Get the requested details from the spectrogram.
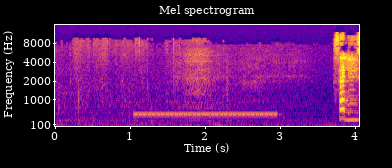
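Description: A phone line rings with a steady tone.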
